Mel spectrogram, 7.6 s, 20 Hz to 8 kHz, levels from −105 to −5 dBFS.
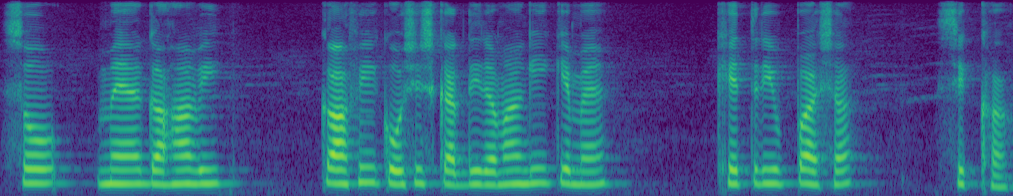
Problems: constant background noise, background conversations at intervals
